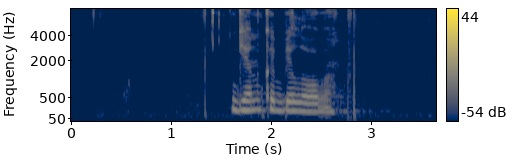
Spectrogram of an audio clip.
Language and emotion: Russian, neutral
